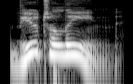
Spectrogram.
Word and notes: butylene: British English

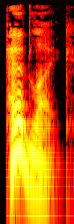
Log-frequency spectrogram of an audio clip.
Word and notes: headlike: British English

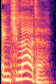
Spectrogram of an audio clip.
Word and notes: enchilada: British English

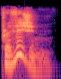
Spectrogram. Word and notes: provision: British English

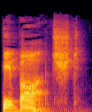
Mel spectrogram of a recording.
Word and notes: debauched: American English

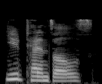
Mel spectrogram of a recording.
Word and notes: utensils: British English

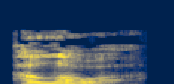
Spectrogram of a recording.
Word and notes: halloa: British English

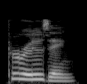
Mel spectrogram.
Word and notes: perusing: British English

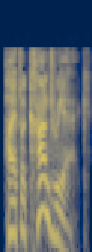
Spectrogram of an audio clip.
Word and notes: hypochondriac: British English

